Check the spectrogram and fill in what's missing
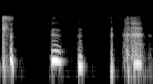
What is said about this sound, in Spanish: Se me fue un pedacito y me empecé a ahogar. No, mm. dije, oh, me muero y me fui tosiendo. Sí, sí, sí. a mí me suele dar mucha tos, no sé por qué.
